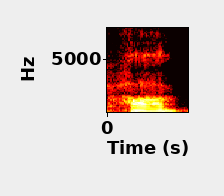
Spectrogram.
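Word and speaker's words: הַ: wrote the article but there's no variation in how the article is pronounced it's always pronounced ha this is just to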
